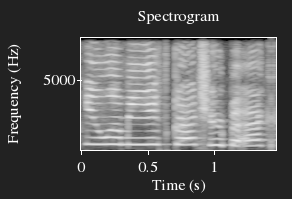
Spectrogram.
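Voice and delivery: put-on high sweet baby talk; cutesy baby voice. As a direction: coo the offer, teasing. Imitating girlfriend.

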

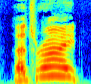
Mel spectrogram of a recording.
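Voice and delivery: high-pitched interjection in another voice; put-on character voice. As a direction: chime in as a high-voiced sidekick. Other character answers the host's remark.

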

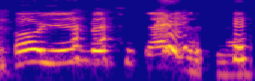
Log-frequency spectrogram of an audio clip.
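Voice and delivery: high, laughing, drawn-out tease. Real, not acted.

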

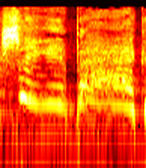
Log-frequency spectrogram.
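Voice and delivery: half-shouted stage command; commanding call. Retold or imitated. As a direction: demand they sing back. Jeffrey commanding the crowd.

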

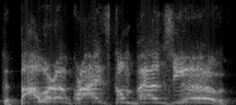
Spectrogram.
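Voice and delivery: high shouted Swedish exorcist; Stellan Skarsgård. Acted. Swedish listener casting out the demon, high Swedish-accented shout. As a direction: cry it out slowly, full voice, Swedish accent. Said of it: "as they say it like Skarsgård".

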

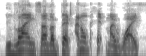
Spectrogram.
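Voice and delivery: loud high furious shout; outraged yell. Acted. Jack yelling at Kino, furious shout. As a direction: roar the denial.

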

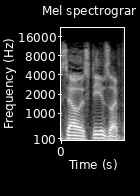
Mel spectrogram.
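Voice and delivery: ordinary talk, nothing marked

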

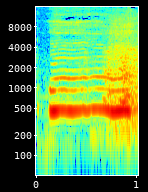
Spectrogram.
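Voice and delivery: high, softish mock "woo"; thin, high token cheer; feeble cheer. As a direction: imitate a half-hearted audience whoop. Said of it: "their cheers sound less empowered and less feminist".

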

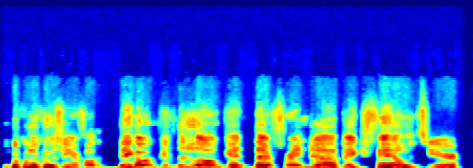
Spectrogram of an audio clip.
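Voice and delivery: high, overly cheerful babble; nervous cover-up. Acted. Son to father, hiding his suspicion, fake cheerful. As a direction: paper over the awkwardness with fake cheer.

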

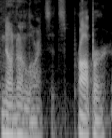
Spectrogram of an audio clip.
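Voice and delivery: a hint of a prim mother, low and soft; mock prim mom. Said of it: "And she's like".

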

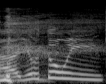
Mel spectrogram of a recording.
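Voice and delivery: high, slow mock flirting; flirty come-on. Co-host echoes the catcall, teasingly flirty. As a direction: echo the come-on, stretching every word.

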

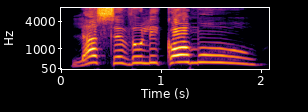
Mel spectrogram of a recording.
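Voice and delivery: very high, loud, slow drawn-out howl. Acted. The Duke howls for Lasse a third time, very high and slow. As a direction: howl it with all his strength. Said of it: "ούρλιαξε για τρίτη φορά".

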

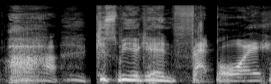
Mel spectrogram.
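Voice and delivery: sneering Pennywise-style taunt; taunting clown. Retold or imitated. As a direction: tease him like a gleeful evil clown. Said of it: "And Pennywise goes".

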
